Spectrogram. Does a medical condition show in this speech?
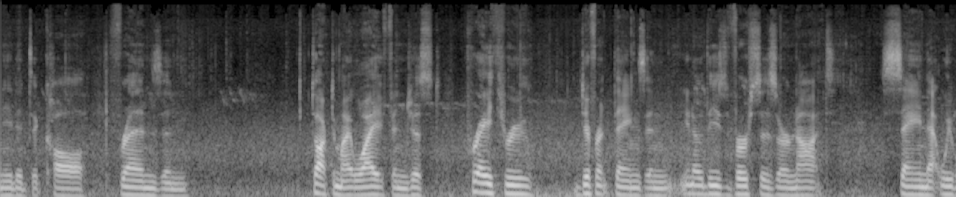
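No.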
